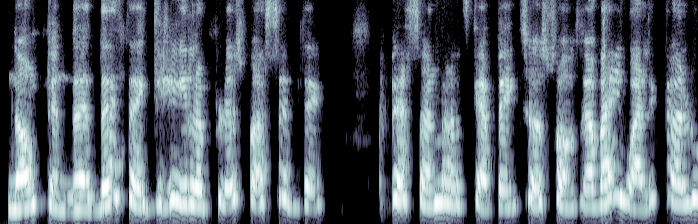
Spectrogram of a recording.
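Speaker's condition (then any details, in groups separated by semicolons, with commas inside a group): Mild dysarthria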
